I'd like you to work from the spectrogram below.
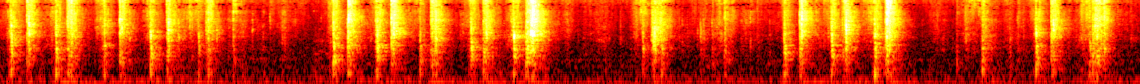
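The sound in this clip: Tarot cards being shuffled and drawn, a long run of crisp, papery riffling bursts and flicks in an irregular rhythm, fairly faint, with no talking.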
